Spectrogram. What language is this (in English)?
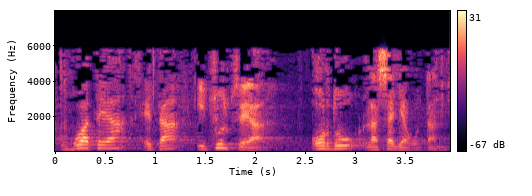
Basque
